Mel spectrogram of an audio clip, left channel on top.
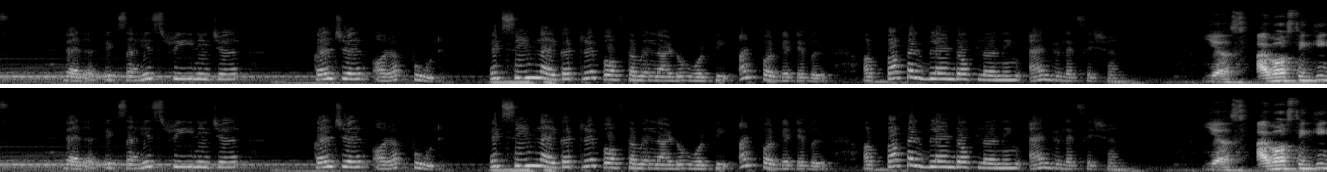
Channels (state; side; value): identical; both; correlation 1.00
